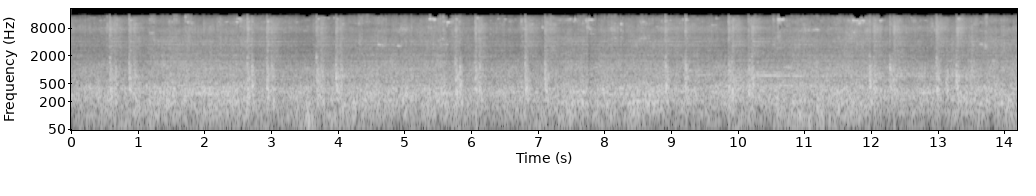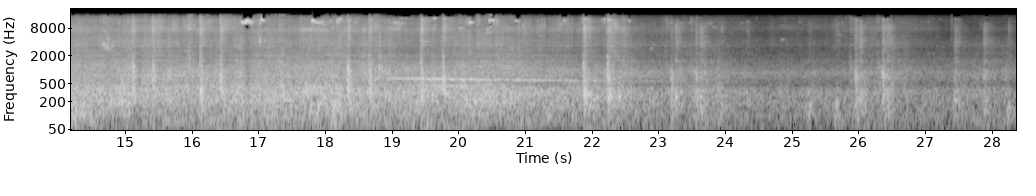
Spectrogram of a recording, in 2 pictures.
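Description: Passenger coaches rolling past at close range, their wheels clattering over the rail joints, with two brief squeals of the wheels. The clatter drops away about three quarters of the way through as the last coach moves off, leaving fainter clicks.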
